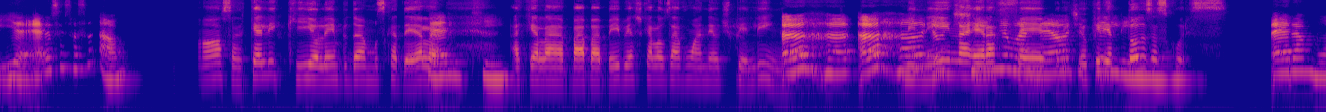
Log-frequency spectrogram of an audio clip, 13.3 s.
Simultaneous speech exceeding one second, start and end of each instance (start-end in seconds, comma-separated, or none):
9.0-11.9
